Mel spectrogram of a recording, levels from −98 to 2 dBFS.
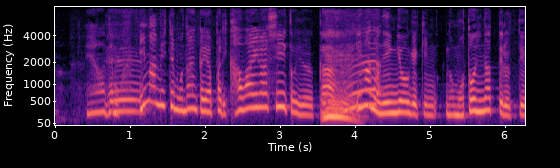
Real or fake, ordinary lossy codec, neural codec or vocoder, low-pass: real; none; none; none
